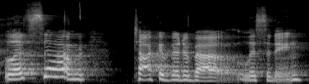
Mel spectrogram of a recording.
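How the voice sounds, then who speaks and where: Creaky-voiced woman interviewer in an echoey room. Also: mid-range voice, big pitch swings, a little slow. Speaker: interviewer, podcast host. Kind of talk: thoughtful interview questions. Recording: roomy, echoing sound.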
